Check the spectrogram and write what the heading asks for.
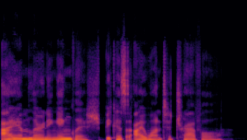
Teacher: Notice how my voice rises on because and then falls at the end. This intonation helps you understand when a sentence is continuing and when it is ending.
